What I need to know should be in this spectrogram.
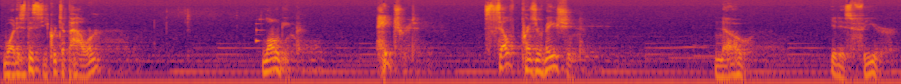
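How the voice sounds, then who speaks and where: An actor playing a cold, merciless sword master in a video game, speaking in a solemn, commanding and deliberate manner. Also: male voice, lowish voice, mellow, echoey room. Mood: ominous. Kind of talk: dramatic video game voice acting.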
